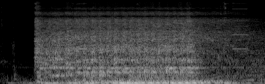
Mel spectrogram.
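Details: 2006 Nissan Xterra cranks but won't start: steady cranking for about two and a half seconds with no firing; failed valley cover gasket let oil into plug tubes, shorting ignition coils and blowing 30 amp ignition fuse.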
